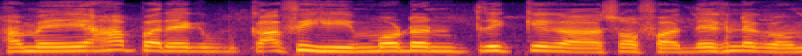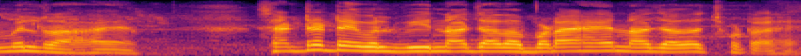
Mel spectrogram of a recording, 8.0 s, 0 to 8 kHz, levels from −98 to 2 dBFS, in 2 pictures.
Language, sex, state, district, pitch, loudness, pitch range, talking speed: Hindi, male, Himachal Pradesh, Shimla, 180 Hz, -15 LUFS, 165-190 Hz, 195 wpm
